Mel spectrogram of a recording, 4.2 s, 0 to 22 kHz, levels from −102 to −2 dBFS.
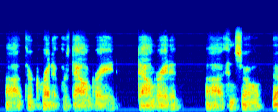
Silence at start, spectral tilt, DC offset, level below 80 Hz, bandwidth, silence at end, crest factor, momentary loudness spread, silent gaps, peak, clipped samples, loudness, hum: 0.1 s; -3.5 dB/octave; under 0.1%; -66 dBFS; 8.8 kHz; 0 s; 20 dB; 10 LU; none; -12 dBFS; under 0.1%; -31 LUFS; none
